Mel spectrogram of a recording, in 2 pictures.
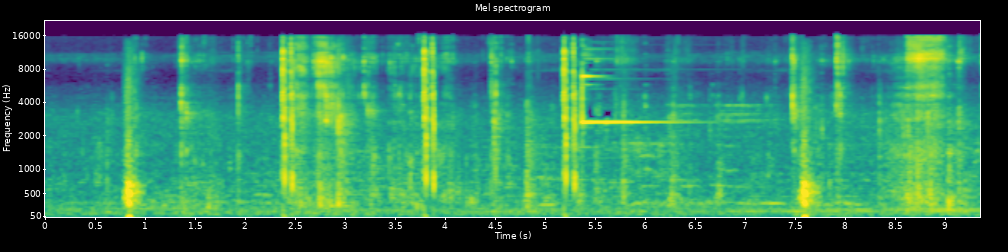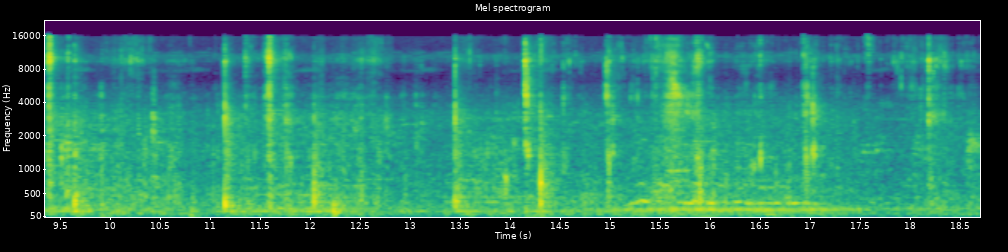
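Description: Close-up eating sounds of a person eating rice and chicken curry with the hand: wet smacks and clicks as the rice is mixed and the mouth chews. About five seconds in there is a short ringing clink, the loudest moment.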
